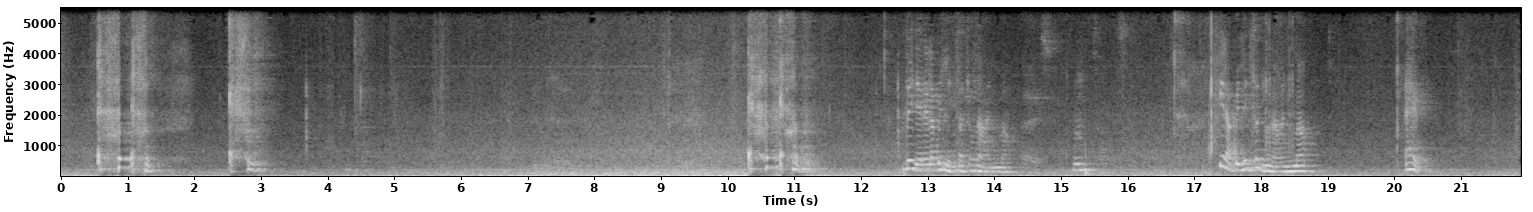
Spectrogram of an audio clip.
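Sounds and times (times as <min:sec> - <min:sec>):
low rumble: 0:00.0 - 0:21.8
person with a cough coughing: 0:00.6 - 0:01.7, 0:02.5 - 0:03.3, 0:10.3 - 0:11.5
speech: 0:01.3 - 0:01.5, 0:12.8 - 0:14.4, 0:15.2 - 0:15.6, 0:17.4 - 0:18.9, 0:20.2 - 0:20.5.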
